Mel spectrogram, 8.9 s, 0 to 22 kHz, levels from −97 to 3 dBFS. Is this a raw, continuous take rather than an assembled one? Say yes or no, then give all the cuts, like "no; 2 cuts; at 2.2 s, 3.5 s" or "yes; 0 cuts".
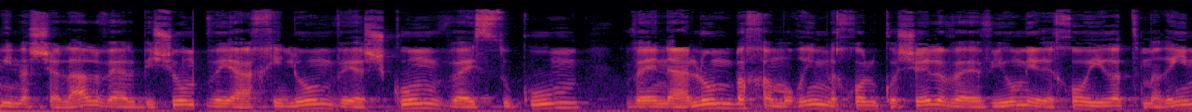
no; 1 cut; at 1.5 s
